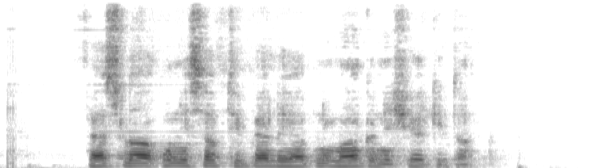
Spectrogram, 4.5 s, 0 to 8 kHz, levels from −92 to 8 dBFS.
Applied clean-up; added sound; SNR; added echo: neural mask model DeepFilterNet 3.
